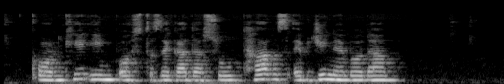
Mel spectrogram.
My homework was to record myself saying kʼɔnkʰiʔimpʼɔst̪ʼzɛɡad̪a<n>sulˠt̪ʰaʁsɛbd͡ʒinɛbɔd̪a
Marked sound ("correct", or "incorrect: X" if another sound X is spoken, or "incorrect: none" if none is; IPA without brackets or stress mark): incorrect: none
